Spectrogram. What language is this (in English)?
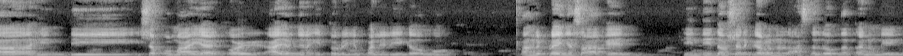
Filipino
